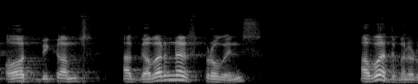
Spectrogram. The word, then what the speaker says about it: Awadh: becomes a governor's province, Awadh, my lord, why should we say Audh, my lord? The Britishers were unable to pronounce, therefore they used to say Audh.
